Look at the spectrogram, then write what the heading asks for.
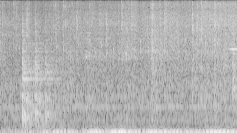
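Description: Eggs frying in butter in a hot pan, a broad steady sizzle and hiss with brief bursts of stirring or scraping, continuing without talk.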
